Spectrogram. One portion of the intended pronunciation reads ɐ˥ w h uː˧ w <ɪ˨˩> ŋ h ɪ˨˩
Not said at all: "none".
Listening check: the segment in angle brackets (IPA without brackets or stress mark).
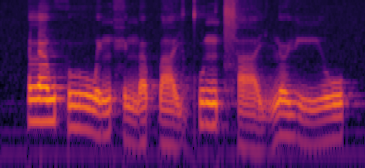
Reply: ɪ˨˧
